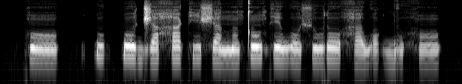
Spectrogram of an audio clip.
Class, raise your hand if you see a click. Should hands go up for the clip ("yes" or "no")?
no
